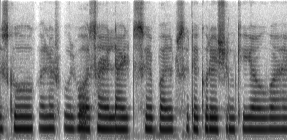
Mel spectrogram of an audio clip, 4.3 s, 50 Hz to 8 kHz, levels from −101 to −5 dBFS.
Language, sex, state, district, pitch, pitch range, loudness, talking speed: Hindi, female, Madhya Pradesh, Bhopal, 210 Hz, 205-220 Hz, -14 LUFS, 150 wpm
